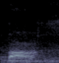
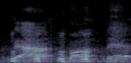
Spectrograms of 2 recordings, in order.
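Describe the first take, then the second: First: It sounds like bahk, with a long ah vowel. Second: It sounds like batch, rhyming with match. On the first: The name of the composer. The speaker calls it wrong. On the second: A New Zealand beach house. The speaker calls it right. "is batch"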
